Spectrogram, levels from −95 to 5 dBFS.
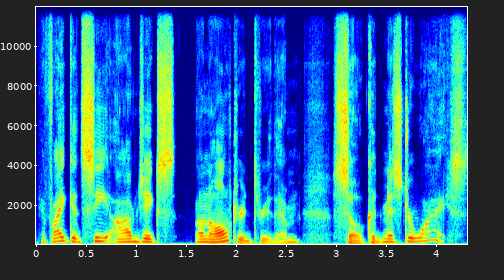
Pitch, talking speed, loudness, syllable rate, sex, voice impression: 145 Hz, 165 wpm, -17 LUFS, 4.3 syllables/s, male, masculine, middle-aged, slightly thick, slightly refreshing, slightly friendly, slightly kind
